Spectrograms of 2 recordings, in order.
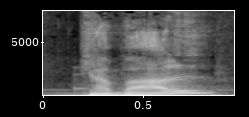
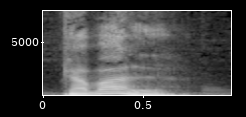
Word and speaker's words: cabal: Cabal in Salvadorian Spanish means exactly, true. And it's pronounced as cabal. Exactly.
